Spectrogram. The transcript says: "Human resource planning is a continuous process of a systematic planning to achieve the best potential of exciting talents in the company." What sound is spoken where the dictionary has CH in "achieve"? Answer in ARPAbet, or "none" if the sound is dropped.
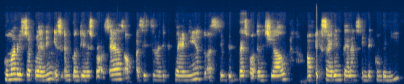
S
